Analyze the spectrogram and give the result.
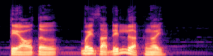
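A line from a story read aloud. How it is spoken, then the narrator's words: Harsh, menacing. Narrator (Vietnamese): Đoàn gằn giọng nói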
